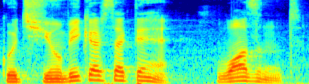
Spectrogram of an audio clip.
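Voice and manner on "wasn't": "wasn't" as one quick word; contraction. Shown as a demonstration. Teacher introducing the contraction to students, smoothly. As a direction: fold "was not" into "wasn't". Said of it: "fluently बोलने के लिए".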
